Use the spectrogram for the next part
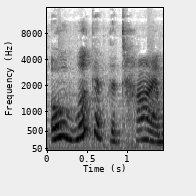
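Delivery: usual speaking voice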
